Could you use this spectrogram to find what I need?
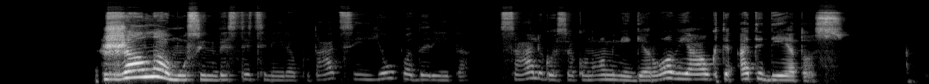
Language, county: Lithuanian, Telšiai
